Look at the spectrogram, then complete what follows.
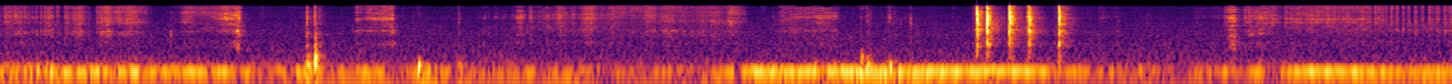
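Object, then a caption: Soap ball cut with a metal blade. A metal utility-knife blade slices and scrapes slabs off a solid, palm-sized, hand-held round ball of dry, crumbly pink-red soap, exposing its blue core. Soft, bright scraping and crumbling runs throughout over a faint low hum, broken by a quick run of five sharp, crisp cracks near the six-second mark as pieces snap away.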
